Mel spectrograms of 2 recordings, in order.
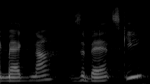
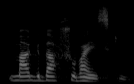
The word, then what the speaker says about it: Szubanski: So you probably know me as Magda, maybe Magna Szubanski. It's actually pronounced Magda Szubanski.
